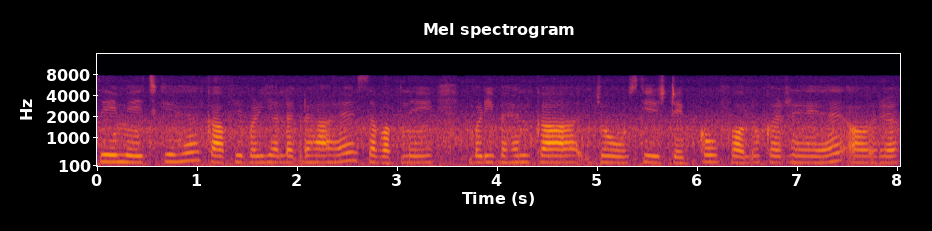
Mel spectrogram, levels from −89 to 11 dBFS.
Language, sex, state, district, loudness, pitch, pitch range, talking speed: Hindi, female, Chhattisgarh, Raipur, -19 LUFS, 210 Hz, 205-215 Hz, 170 wpm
